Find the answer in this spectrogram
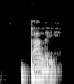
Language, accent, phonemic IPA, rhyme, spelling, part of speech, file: English, Southern England, /ˈbæli/, -æli, bally, adjective / adverb / noun, LL-Q1860 (eng)-bally.wav
- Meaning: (adjective) Bloody (used as a mild intensifier); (adverb) Very; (noun) A balaclava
